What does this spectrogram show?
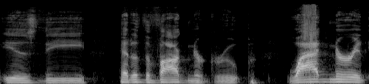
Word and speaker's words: Wagner: the head of the Vagner group Wagner it it's spelled like Wagner it's pronounced Vagner it's a mercenary company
